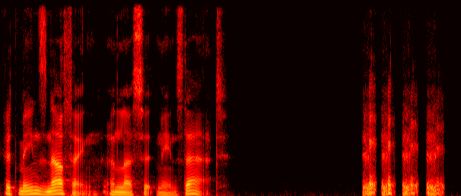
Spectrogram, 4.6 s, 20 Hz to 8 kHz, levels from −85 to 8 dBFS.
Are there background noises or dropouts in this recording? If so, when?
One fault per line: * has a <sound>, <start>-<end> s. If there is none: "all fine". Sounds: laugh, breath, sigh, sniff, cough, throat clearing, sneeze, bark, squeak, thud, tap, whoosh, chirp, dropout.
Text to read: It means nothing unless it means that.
* has a laugh, 3.6-4.5 s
